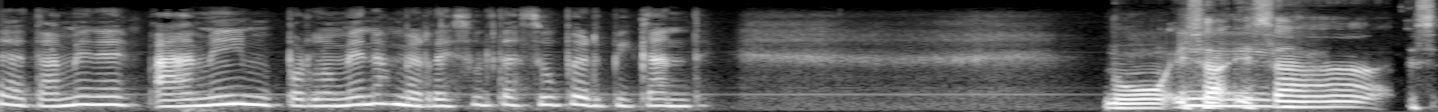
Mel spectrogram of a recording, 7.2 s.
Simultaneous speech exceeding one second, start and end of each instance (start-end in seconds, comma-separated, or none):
none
